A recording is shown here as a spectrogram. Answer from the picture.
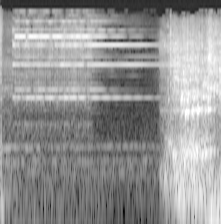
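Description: A telephone in a film scene rings with a steady, shrill electronic trill for a couple of seconds, then is abruptly cut off by a loud, rushing burst of noise.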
